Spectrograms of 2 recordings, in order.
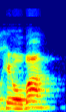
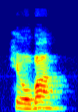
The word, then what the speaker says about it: Jehová: jehova jehova o Jehová Bueno aquí me confundo leyéndolo como y pero realmente es la y consonante se lee es como una J sí se le es o Jehová Jehová y entonces queda en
